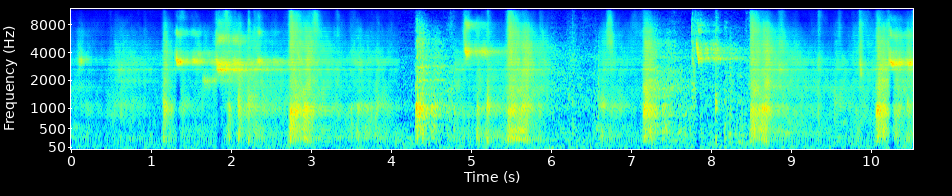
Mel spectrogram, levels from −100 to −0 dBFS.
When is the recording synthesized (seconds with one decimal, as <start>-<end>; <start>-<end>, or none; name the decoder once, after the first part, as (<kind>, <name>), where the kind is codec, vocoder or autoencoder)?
0.0-4.1 (vocoder, Vocos); 4.8-6.0; 6.6-7.3; 8.5-10.5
